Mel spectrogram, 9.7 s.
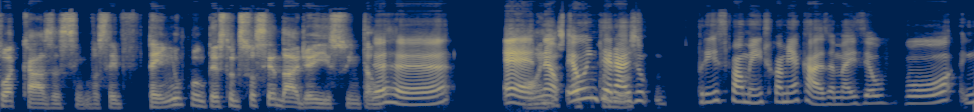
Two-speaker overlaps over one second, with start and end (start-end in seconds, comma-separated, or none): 5.2-6.4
